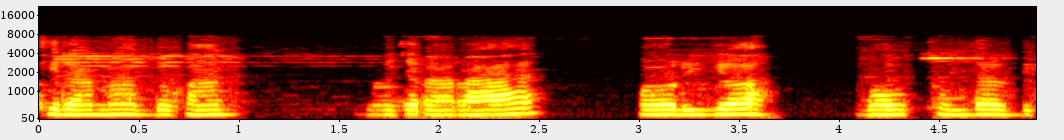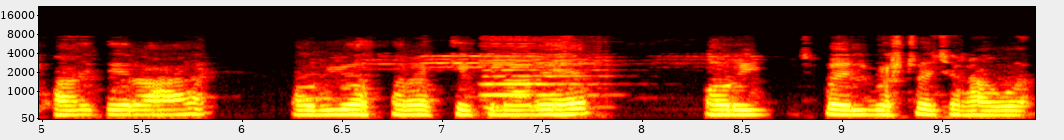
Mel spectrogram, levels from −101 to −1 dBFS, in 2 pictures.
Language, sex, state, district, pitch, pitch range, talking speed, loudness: Maithili, male, Bihar, Muzaffarpur, 170 Hz, 170-180 Hz, 155 wpm, -17 LUFS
